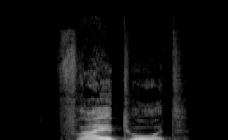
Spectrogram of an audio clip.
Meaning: suicide
- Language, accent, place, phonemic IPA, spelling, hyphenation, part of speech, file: German, Germany, Berlin, /ˈfʁaɪ̯ˌtoːt/, Freitod, Frei‧tod, noun, De-Freitod.ogg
